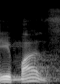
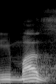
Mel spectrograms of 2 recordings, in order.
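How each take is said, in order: Both takes have the same delivery.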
